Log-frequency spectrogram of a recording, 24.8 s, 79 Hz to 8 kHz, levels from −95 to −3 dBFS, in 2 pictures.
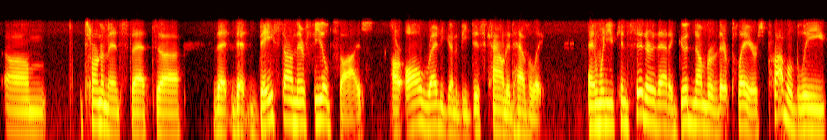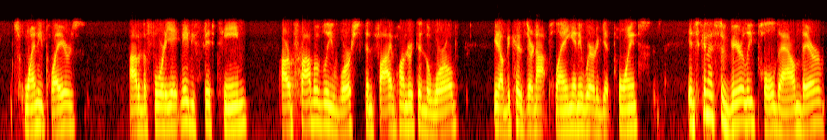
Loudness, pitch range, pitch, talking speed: -24 LUFS, 110-130 Hz, 120 Hz, 150 wpm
